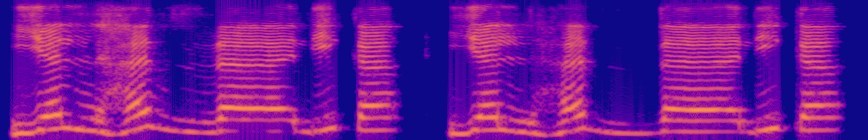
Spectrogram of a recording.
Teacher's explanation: we will do idgham kamil, and we will recite this example by going directly to letter Zal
